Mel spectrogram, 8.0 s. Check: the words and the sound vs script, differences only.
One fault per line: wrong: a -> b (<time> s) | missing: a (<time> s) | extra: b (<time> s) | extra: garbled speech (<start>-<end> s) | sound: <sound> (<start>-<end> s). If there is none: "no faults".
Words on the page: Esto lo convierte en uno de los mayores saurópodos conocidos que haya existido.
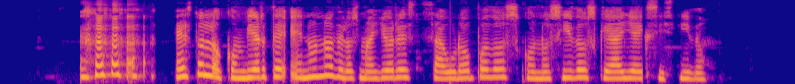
sound: laugh (0.8-1.6 s)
